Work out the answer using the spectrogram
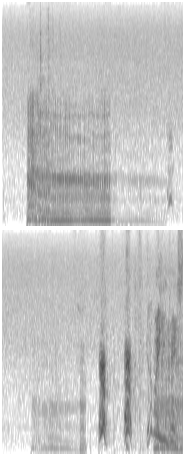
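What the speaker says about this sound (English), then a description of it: "Get away, you mutt!" A dog in Kingdom Come: Deliverance growls in a long, close, sustained rumble, pauses, growls again, then breaks into a few sharp barks and yips, with a voice speaking between the growls.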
